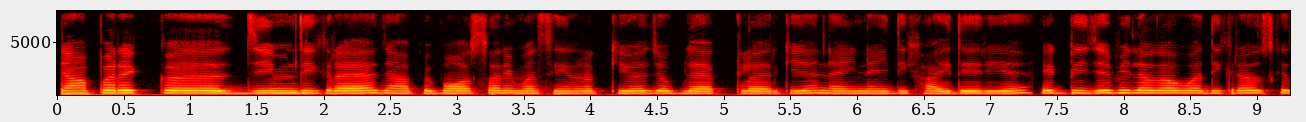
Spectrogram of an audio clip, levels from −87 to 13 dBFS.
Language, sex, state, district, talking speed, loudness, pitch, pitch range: Hindi, female, Chhattisgarh, Bastar, 240 wpm, -22 LUFS, 225 Hz, 215-235 Hz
